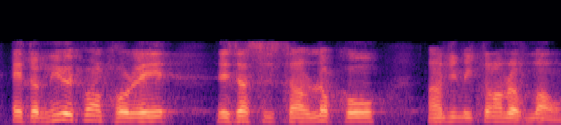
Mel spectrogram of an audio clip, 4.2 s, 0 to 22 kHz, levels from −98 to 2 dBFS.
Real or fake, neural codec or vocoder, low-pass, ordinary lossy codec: fake; codec, 16 kHz, 1 kbps, FunCodec, trained on LibriTTS, 50 frames a second; 5.4 kHz; AAC, 24 kbps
